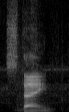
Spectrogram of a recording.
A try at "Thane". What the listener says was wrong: Well, not Stein, I said Thane. TH.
